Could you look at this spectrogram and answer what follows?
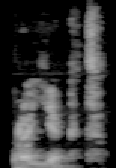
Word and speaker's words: проект: So in this word we pronounce like ye. Проект.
